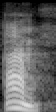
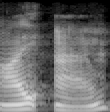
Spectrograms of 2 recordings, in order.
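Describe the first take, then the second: First: The two words merge into one short syllable. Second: Both words are said in full. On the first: "ಆಮ್ ಅಂತ ಹಾಕಿ" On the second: "ಐ ಆಮ್ ಅನ್ನೋ ಬದಲಾಗಿ"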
